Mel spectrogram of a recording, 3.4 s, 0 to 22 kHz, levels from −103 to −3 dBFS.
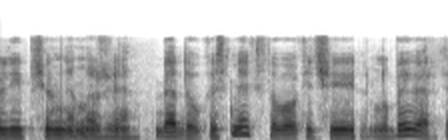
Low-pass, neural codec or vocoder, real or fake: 7.2 kHz; codec, 16 kHz, 16 kbps, FreqCodec, smaller model; fake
